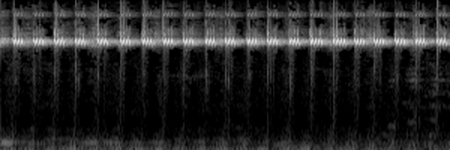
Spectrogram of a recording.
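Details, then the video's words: Loud, clear cricket chirping: a high, pure pulsed tone repeated steadily about twice per second, each chirp a short burst of rapid pulses, with faint low rumble underneath. "suara jangkrik jernih keras"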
